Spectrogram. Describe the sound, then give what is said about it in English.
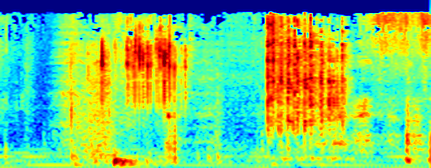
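Dice rolled for a poetry roll clatter and rattle across a hard tabletop in two short bursts, a sharp tumbling patter that settles quickly, with faint voices murmuring underneath. “or pitch to do a poetry roll to see if I recognise this as some sort of literary illusion.”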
